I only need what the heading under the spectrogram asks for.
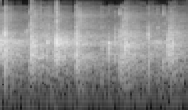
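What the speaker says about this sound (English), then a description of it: "Give a round of applause to them" An audience claps for the event's speakers in a hall, a loud, dense burst of applause with sharp individual claps showing through, steady for the whole moment with no talk over it.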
